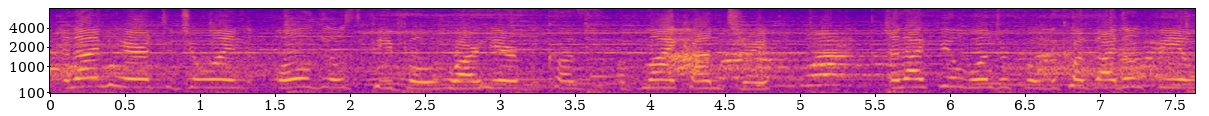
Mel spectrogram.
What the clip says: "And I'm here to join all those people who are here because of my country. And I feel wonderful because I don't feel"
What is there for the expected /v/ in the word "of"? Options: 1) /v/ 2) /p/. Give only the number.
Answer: 1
